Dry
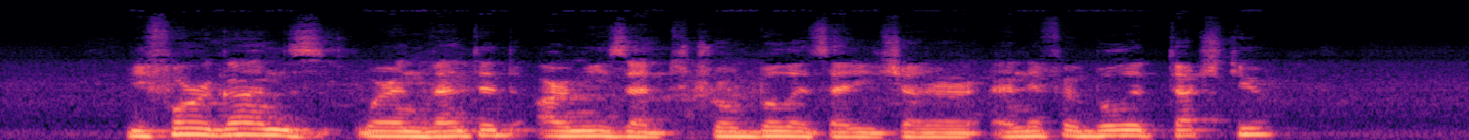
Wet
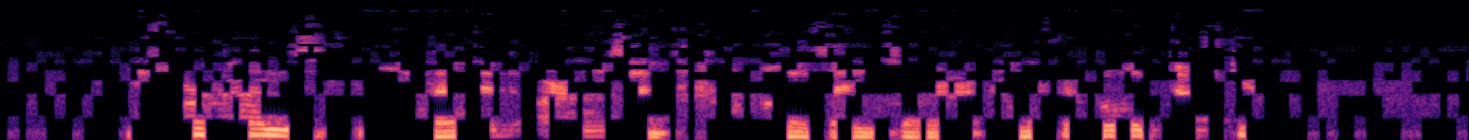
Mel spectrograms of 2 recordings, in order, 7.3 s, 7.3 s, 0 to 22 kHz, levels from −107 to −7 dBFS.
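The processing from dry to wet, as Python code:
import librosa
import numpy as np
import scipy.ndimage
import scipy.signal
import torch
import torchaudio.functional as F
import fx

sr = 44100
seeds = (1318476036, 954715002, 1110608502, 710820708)

y = fx.spec_dropout(x, sr, seeds[0], share_pct=70)
y = fx.high_shelf(y, sr, hz=3100.0, db=-9.5, at=(0.88, 1.48), fade=0.02)
y = fx.highpass(y, sr, hz=590.0, slope=12, at=(2.39, 3.14))
y = y * 10.0 ** (2.0 / 20.0)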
